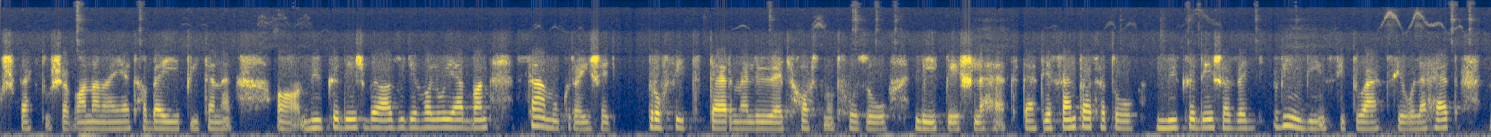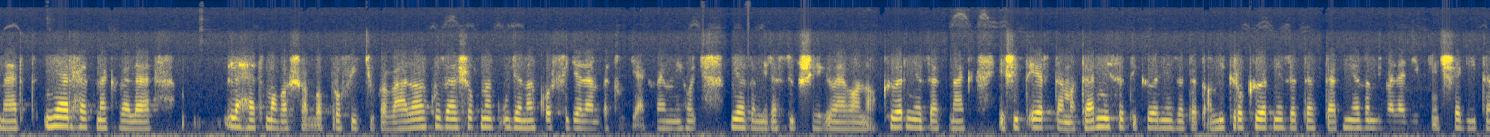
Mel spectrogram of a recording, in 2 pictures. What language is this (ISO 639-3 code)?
hun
